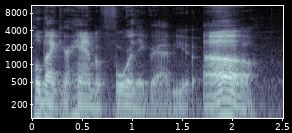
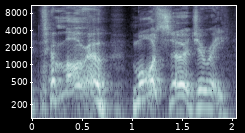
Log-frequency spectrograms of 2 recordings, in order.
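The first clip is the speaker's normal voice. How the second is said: much higher, louder put-on accent as a sick patient; whiny patient voice; 12 semitones higher, 6 dB louder, slower than usual. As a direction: whine like a child after surgery. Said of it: "What is this accent?".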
